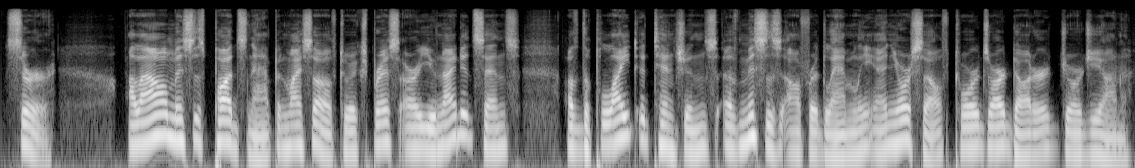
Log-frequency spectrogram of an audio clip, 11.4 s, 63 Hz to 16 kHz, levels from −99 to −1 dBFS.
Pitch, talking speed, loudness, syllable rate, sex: 120 Hz, 130 wpm, -17 LUFS, 4.4 syllables/s, male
